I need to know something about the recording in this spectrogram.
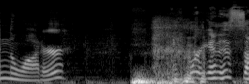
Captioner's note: both chuckle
